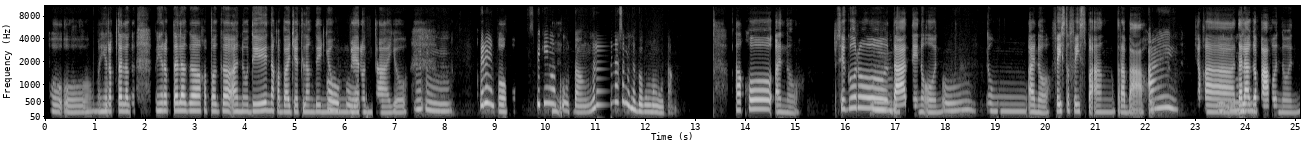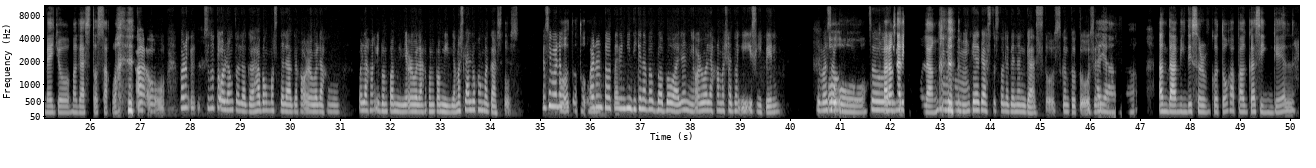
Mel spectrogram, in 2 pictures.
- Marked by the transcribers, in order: other background noise; tapping; mechanical hum; distorted speech; static; chuckle; unintelligible speech; chuckle
- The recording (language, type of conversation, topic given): Filipino, unstructured, Ano ang mga simpleng paraan para maiwasan ang pagkakautang?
